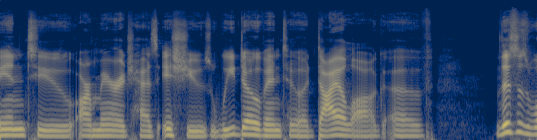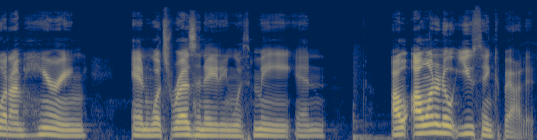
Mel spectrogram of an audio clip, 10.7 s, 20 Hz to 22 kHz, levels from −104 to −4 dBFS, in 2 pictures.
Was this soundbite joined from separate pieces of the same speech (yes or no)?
no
